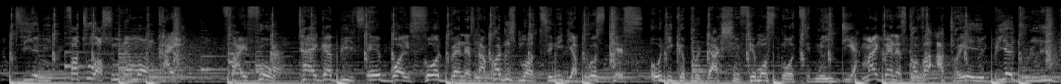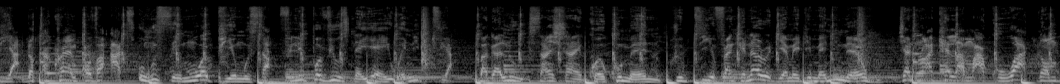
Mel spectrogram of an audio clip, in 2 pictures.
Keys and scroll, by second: 10.1 ctrl+t.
